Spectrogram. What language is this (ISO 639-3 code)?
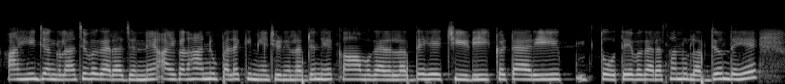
doi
